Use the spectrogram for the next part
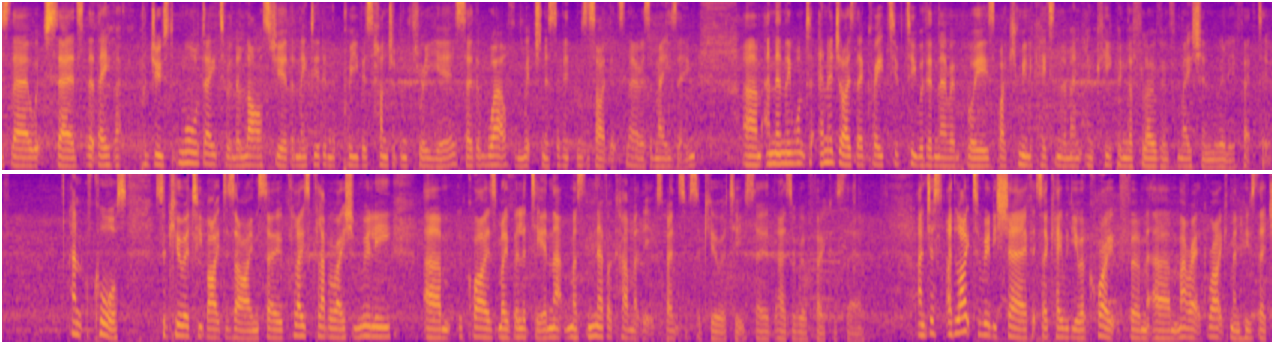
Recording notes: The final episode of this special series that we recorded in partnership with Microsoft from their Future Decoded event in ExCeL, London.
